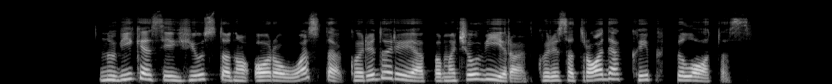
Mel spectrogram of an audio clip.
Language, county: Lithuanian, Vilnius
